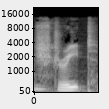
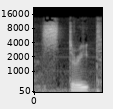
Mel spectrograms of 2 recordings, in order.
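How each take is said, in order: First: The word begins with an sh sound. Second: The word begins with a plain s sound. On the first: "an S before a T-R becomes sh, so we say street" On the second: "instead of street"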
